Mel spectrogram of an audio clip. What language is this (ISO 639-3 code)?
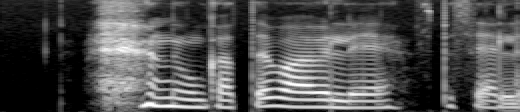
nor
